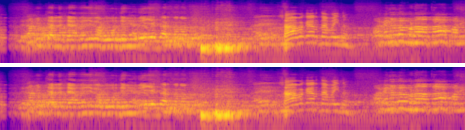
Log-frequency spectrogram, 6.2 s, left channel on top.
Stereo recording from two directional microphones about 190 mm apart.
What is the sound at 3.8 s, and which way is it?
A man's voice, 15° left (ahead or behind).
